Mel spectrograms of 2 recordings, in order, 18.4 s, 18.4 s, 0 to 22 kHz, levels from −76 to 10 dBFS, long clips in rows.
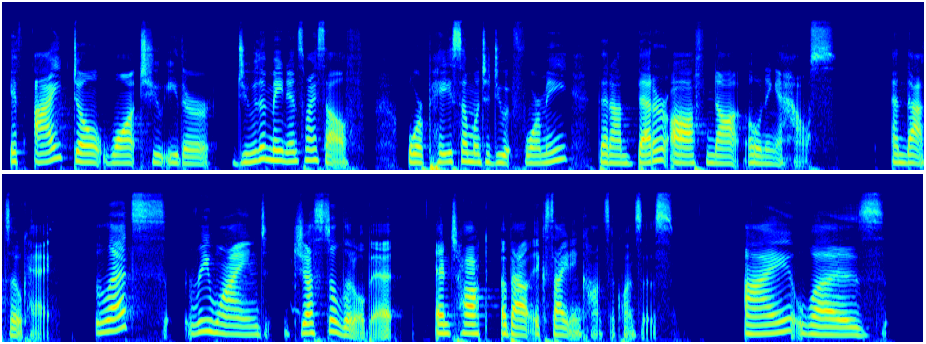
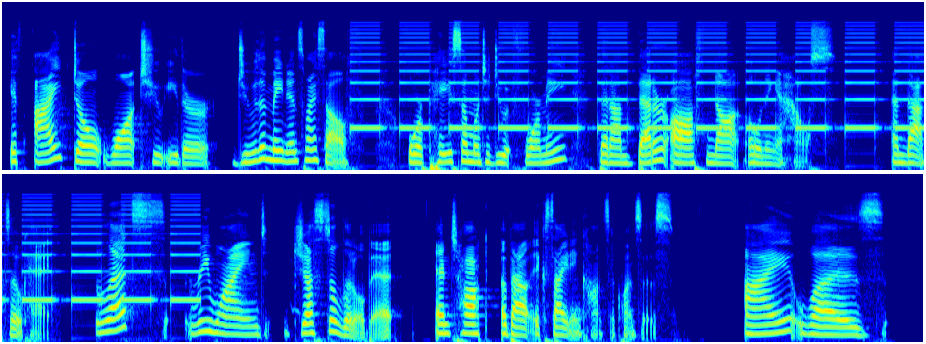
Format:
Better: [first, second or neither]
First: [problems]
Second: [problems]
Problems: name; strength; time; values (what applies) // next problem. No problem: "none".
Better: first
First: none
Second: alarm; noticeable; from 3.5 to 11 s; peak 6 dB below the speech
